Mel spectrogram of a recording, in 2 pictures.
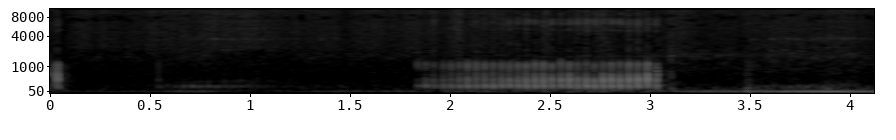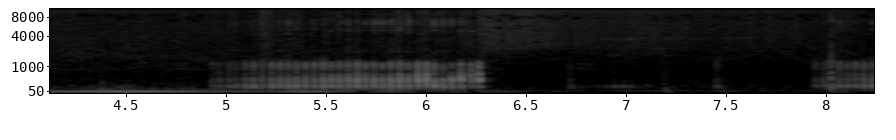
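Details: A sleeping cat gives rhythmic fluttering snores on each breath, about 20 breaths a minute, with quiet pauses between: cat snoring.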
